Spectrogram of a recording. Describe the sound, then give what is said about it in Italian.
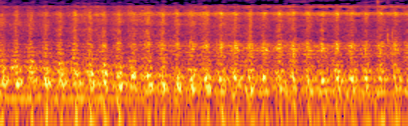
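A flying drone gives off a continuous buzzing motor whine with a steady pulsing throb, loud and unbroken throughout. “Ah beh, è il drone, oramai c'è un drone per tutti.”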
